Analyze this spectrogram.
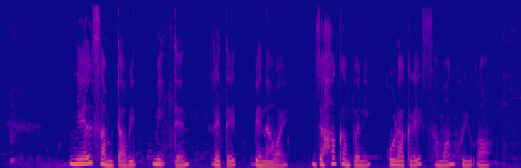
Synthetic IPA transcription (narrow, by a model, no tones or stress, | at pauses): nɛlsamʈawit̪̚mit̪̚ˀt̪ɛn | ɾɛt̪ɛt̪̚ˀbɛnawaj | d͡ʒahakəmpəni | ɔɽakɾɛsamaŋhujuʔa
